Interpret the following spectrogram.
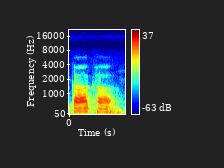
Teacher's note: दोनों वर्ण का उच्चारण समान स्थान है, ठीक है। इसका जो उच्चारण स्थान है वो कंठ है और इनका जो प्रयत्न भी सामान्य है, ठीक है। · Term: सवर्ण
